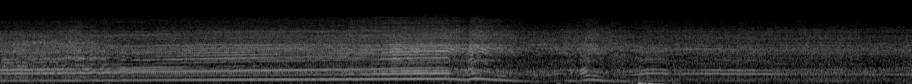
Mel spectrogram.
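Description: Suzuki GSX-R 750 SRAD's inline-four engine accelerating hard, its note climbing steadily for about four and a half seconds. The note then falls away, wavers briefly and settles to a steady, lower cruise.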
